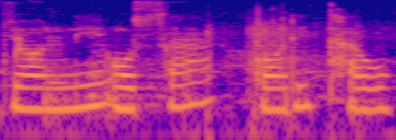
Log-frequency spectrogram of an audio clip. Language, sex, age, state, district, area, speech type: Odia, female, 18-30, Odisha, Ganjam, urban, spontaneous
